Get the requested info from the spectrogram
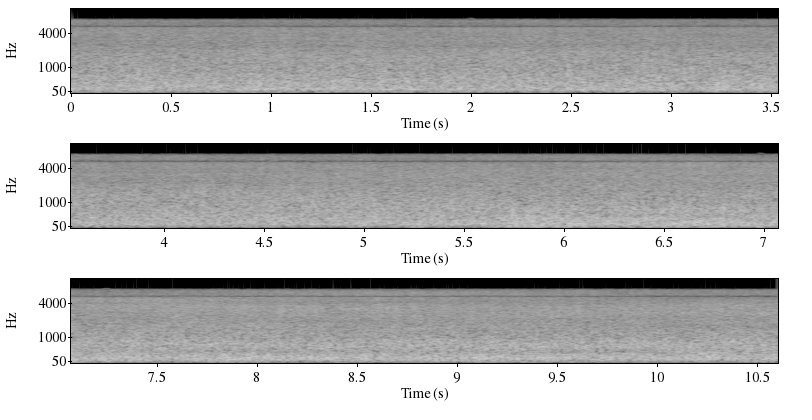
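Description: A river rushing steadily over small cascades and through rock pools.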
